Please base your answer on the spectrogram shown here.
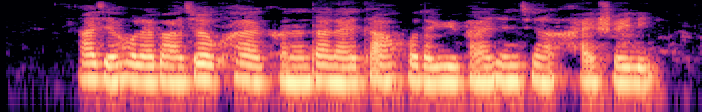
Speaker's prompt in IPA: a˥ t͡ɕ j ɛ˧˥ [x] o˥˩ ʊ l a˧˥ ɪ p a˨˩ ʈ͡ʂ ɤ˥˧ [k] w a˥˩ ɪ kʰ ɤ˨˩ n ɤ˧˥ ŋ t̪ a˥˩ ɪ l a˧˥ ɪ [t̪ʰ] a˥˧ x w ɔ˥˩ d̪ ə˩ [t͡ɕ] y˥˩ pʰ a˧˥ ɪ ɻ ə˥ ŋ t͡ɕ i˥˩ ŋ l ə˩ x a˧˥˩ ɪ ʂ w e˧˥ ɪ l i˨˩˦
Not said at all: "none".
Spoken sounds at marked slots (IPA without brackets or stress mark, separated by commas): x, kʰ, t̪, none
